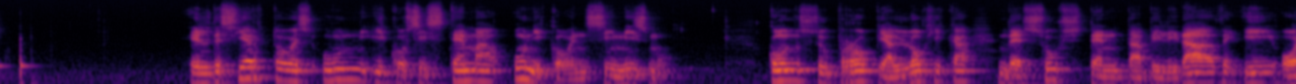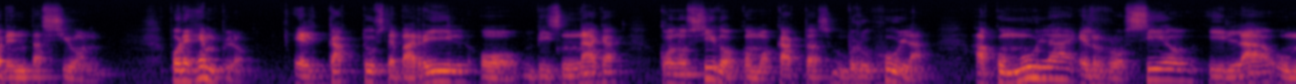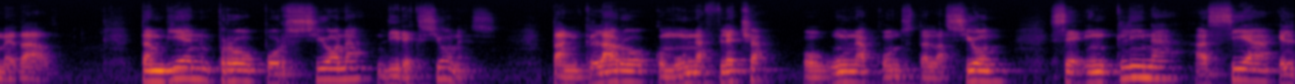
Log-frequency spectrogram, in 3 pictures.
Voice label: SPANISH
